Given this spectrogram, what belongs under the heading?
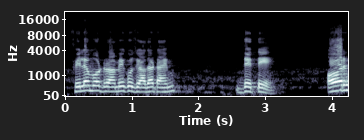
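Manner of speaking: normal talking voice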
